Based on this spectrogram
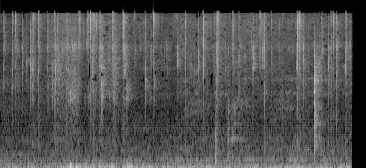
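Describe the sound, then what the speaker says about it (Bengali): Cinnamon, cloves and whole cumin hit hot oil in a pan for a spicy egg curry, giving a loud, steady, close sizzle with crackling pops throughout. "তেল দিচ্ছি, দারচিনি লবঙ্গ দিলাম, গোটা জিরে ফোড়নে দিলাম"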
